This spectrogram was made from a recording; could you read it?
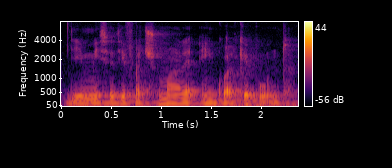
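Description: A man in his thirties with a low, creaky voice. He talks a patient through a hands-on treatment in short, informal instructions. The small clinic room echoes around him. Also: flat delivery, moderate pace, mellow. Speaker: chiropractor.

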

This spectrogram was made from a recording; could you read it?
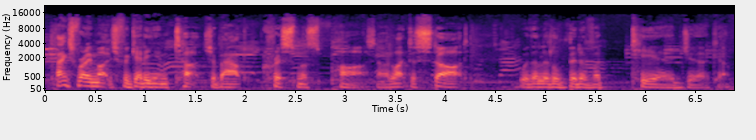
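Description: A man's voice: fairly low pitch, normal speed, soft background music. A middle-aged British man, a TV reporter, reading scripted feature narration.

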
